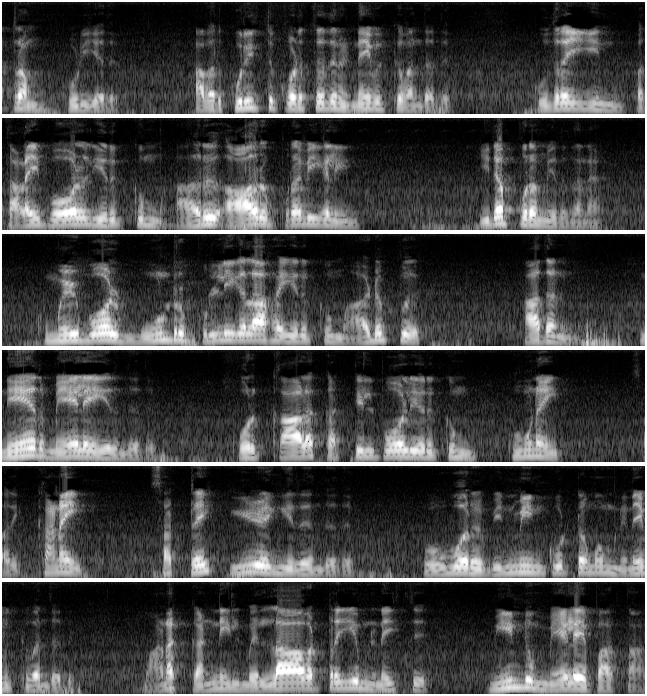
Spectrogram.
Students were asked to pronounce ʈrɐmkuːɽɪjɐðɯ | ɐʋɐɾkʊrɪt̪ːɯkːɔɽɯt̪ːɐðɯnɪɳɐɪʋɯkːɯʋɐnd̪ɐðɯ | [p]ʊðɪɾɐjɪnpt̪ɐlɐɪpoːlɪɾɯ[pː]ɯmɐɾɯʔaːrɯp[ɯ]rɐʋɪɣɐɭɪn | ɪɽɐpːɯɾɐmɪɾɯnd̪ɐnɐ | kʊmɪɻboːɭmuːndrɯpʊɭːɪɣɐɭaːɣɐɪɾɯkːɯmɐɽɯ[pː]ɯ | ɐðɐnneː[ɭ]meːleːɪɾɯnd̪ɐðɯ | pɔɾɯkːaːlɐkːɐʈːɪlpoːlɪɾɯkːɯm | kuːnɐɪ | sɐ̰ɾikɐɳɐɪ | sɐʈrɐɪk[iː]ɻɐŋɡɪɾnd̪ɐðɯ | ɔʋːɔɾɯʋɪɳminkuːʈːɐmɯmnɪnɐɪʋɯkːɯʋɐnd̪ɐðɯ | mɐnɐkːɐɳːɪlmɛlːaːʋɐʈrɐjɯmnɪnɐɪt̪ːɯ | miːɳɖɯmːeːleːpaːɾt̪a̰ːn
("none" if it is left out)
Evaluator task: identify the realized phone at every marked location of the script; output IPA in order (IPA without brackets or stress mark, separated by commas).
k, kː, ʊ, pː, ɾ, iː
